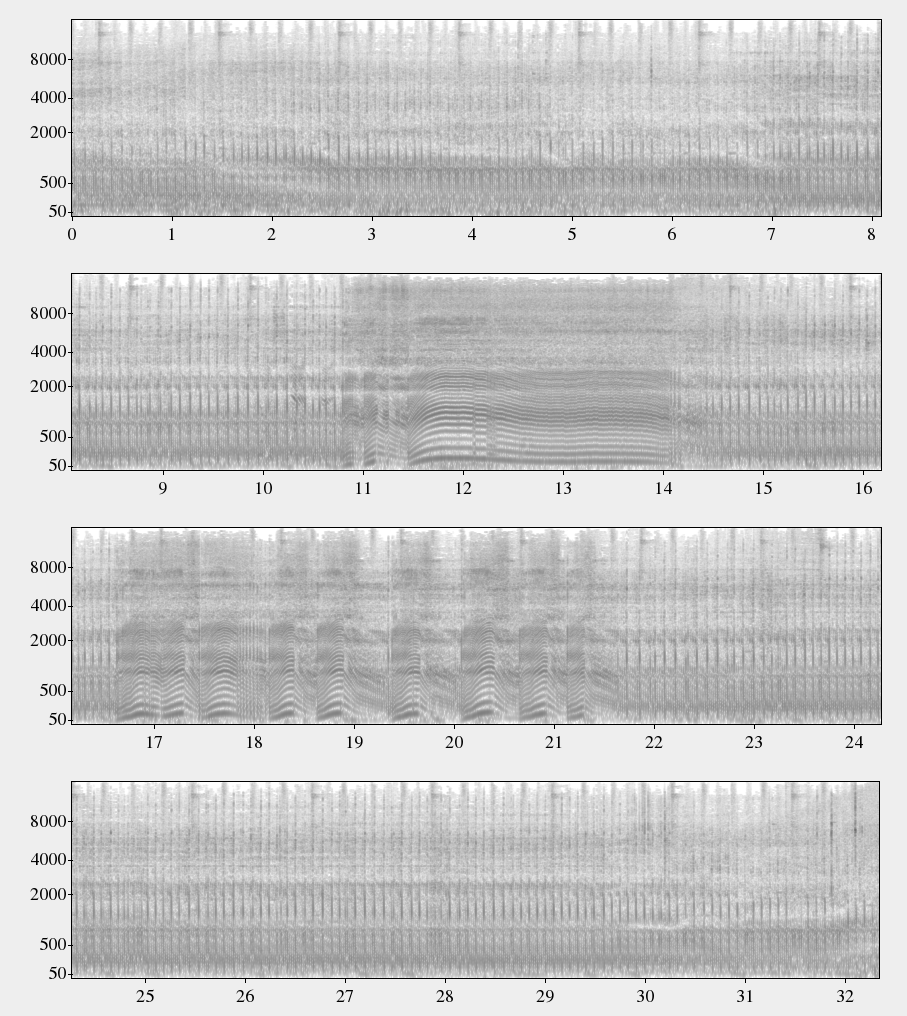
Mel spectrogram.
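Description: Chainsaw running, with one long rev about eleven seconds in that settles back to a lower pitch, then a string of quick throttle blips from about seventeen to twenty-one seconds.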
